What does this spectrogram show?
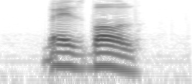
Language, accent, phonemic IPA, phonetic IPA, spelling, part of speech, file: Armenian, Eastern Armenian, /bejsˈbol/, [bejsból], բեյսբոլ, noun, Hy-բեյսբոլ.ogg
- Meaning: baseball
